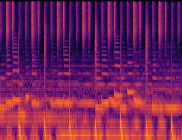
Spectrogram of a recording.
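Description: A pattern plays on an Elektron Digitone synthesizer: a steady electronic groove with punchy bass notes and sliding tones under bright hi-hat ticks, loud and up close with no voices.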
